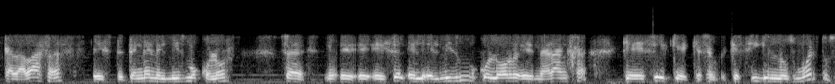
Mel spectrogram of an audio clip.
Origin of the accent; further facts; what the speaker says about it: Rioverde, San Luis Potosí, Mexico; yo recuerdo cuando era chiquito ahí en Río Verde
